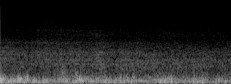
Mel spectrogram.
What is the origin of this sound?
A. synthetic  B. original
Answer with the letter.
B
